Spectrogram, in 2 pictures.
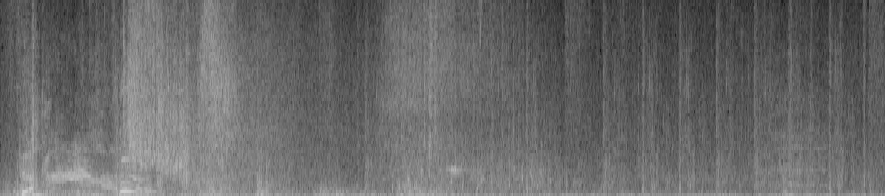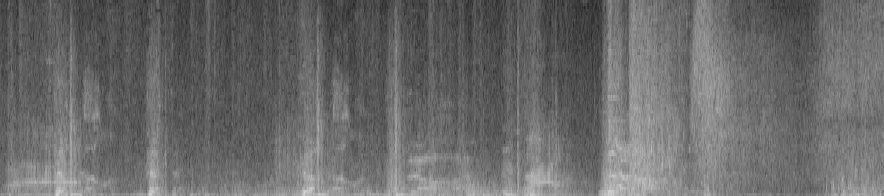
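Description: A creature snarls and groans.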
